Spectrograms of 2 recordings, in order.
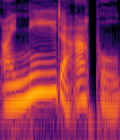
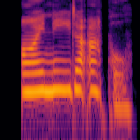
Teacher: the D sound in need connects smoothly with the vowel a in apple creating a natural flow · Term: linking sounds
